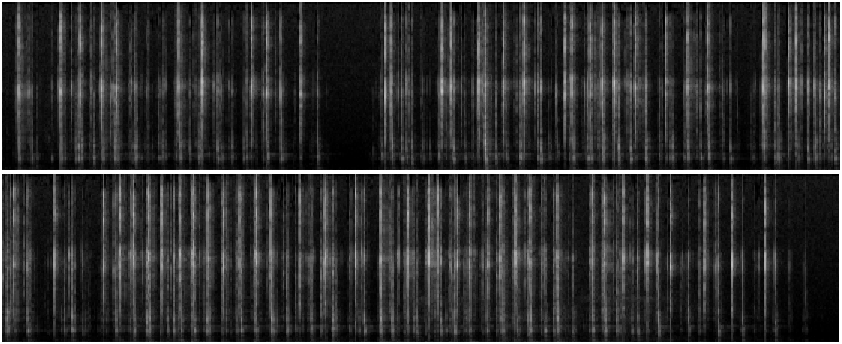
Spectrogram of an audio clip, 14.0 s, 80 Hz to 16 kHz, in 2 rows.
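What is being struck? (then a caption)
Plastic mechanical computer keyboard. Fingertips of both hands type fast on a backlit plastic mechanical computer keyboard, producing a dense stream of bright, crisp key clicks with very little ring. The rapid taps run steadily for about 14 seconds, with a brief pause near 3 seconds and a few shorter breaks.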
